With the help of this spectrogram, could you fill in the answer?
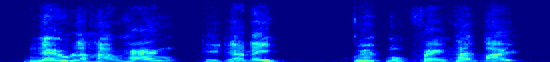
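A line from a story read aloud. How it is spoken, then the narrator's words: Shouting. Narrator (Vietnamese): Phan Tú Đạt la lên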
